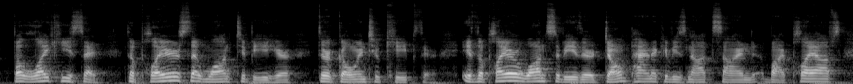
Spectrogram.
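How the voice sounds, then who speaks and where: A man hosting a hockey news channel, an eager fan going through quotes in loose, unscripted sports commentary, hoarse and losing his voice. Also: medium pitch.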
